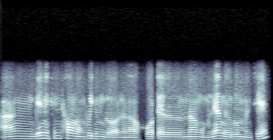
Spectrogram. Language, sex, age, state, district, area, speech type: Bodo, male, 30-45, Assam, Baksa, urban, conversation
